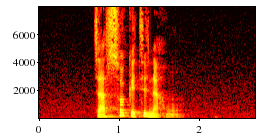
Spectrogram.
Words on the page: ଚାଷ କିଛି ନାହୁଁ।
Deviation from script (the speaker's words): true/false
false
